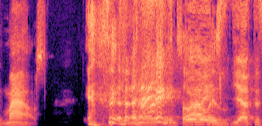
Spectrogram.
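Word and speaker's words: Mowes: folks say my name it's more like m-o-w-e-s like mouse you have to say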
